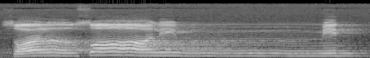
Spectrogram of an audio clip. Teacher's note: idgham bi gunnah tanwin bertemu mim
